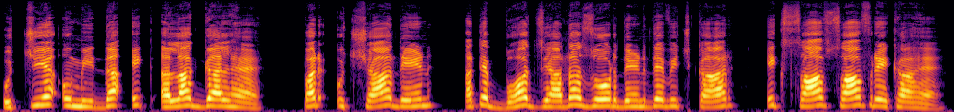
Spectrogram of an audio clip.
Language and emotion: Punjabi, angry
